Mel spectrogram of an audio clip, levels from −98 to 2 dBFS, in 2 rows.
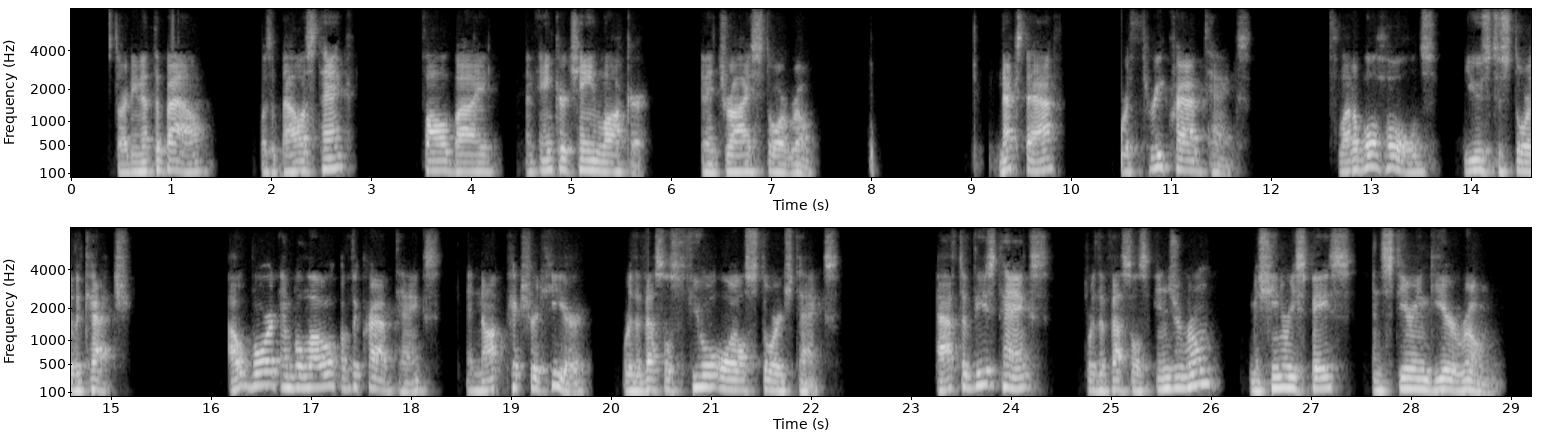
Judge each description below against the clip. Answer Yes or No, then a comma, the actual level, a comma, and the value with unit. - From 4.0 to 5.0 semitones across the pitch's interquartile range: Yes, average, 4.4 semitones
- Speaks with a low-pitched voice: Yes, low, 125 Hz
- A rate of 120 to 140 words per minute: Yes, slow, 135 wpm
